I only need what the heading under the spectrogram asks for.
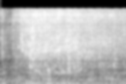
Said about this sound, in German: So, jetzt wasche ich mir erstmal die Hände.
